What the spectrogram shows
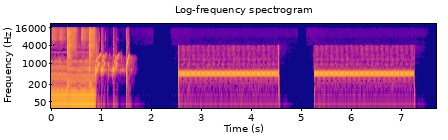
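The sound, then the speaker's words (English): A phone call being placed to a man: a steady electronic ringback tone sounds twice, each burst about two seconds long with a pause between, following a short burst of clicky, bubbly noises at the start. No voices are heard. “So I'm going to call him up right now with the hopes of doing just that.”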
